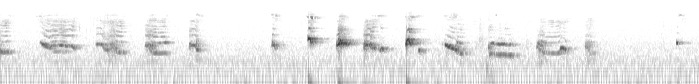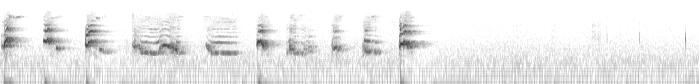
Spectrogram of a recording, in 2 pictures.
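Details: Teething black Lab puppy Ike chews and vocalises with rapid whimpers, yips and sharper barks, a dense run of quick cries over about fourteen seconds before falling silent.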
